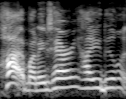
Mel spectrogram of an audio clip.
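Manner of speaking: put-on polished professional voice. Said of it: "See, there you go".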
